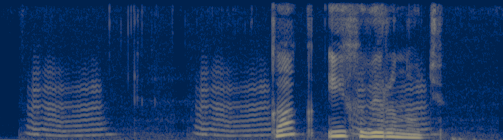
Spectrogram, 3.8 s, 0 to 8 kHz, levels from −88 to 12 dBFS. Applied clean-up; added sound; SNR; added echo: none; Squeak; 16 dB; none.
